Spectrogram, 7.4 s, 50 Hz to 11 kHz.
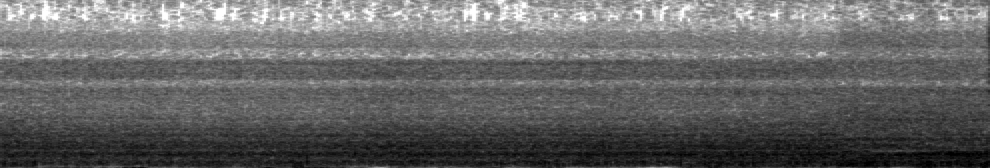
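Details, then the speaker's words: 2005–2010 Pontiac G5 heater/AC blower: a steady rush of air at one constant fast speed in every switch position, never stepping up or down; failed blower motor resistor. "If you turn it to the first position, it feels like it's blowing fast. There's the second one, still the same. The third one, nothing's changed."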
